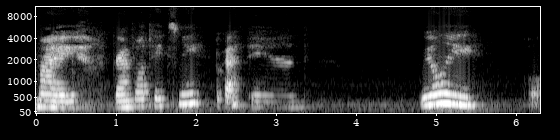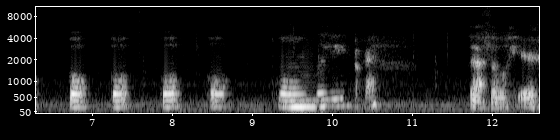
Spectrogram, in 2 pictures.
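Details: Girl aged 12 who stutters, in a speech therapy session, describes her stuttering as repetitions, blinking and pushing out sounds with tension; stuttering.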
